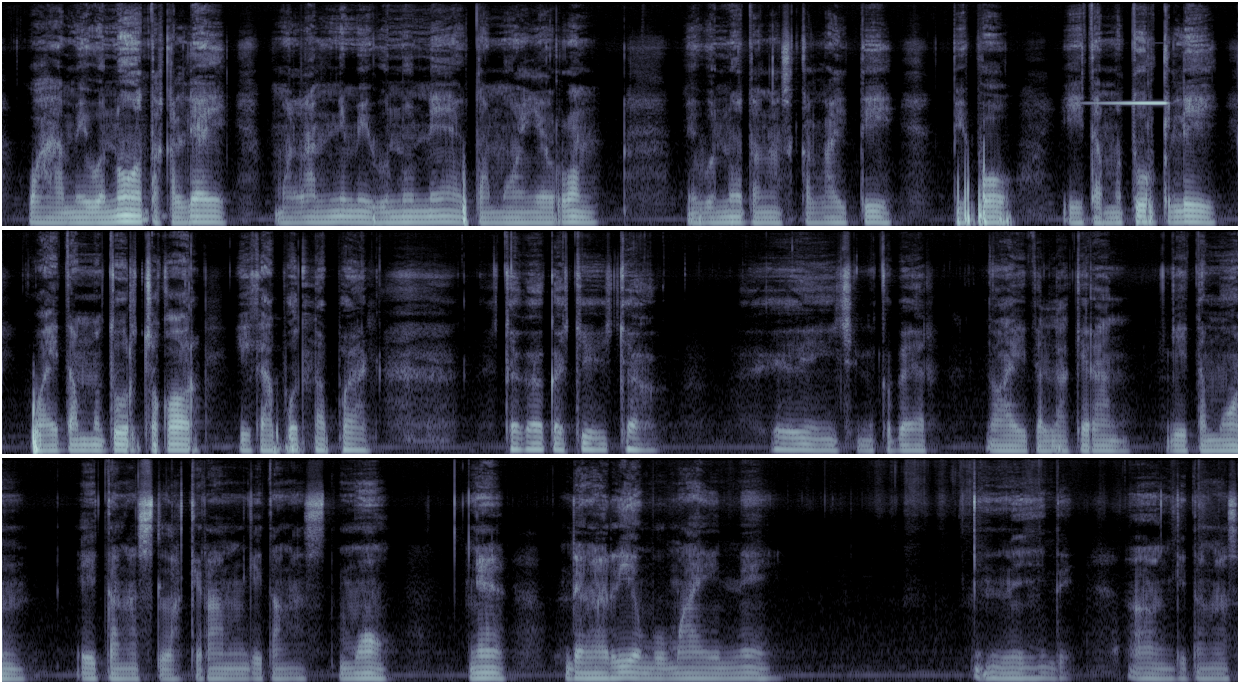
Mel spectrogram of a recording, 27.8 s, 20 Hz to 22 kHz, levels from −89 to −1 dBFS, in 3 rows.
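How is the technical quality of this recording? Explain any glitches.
The recording has one clear glitch: a burst of loudspeaker feedback squeal. From 8.02 to 8.78 s a pure tone at 3.4 kHz swells over roughly half a second until it stands around 10 dB above the speech. The microphone was picking up a loudspeaker it was feeding, and at that frequency the loop gain passed one, so the tone kept building on itself. On a spectrogram it is a bright horizontal line at 3.4 kHz that thickens as it grows, and on the waveform the envelope rises steadily into a dense, even band.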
